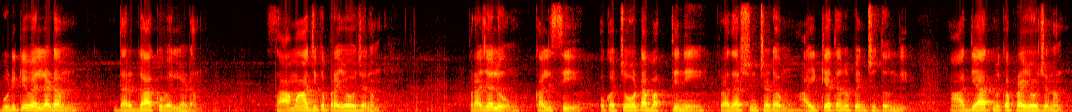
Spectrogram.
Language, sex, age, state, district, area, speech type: Telugu, male, 18-30, Telangana, Wanaparthy, urban, spontaneous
